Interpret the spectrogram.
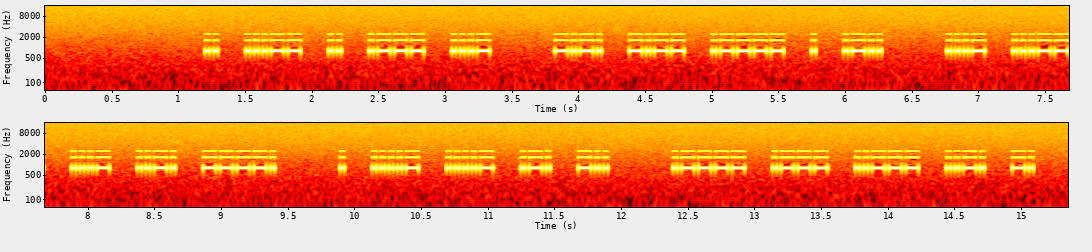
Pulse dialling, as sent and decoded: none

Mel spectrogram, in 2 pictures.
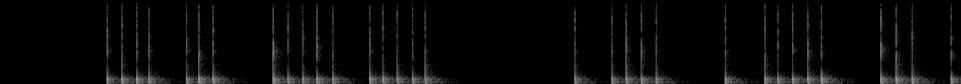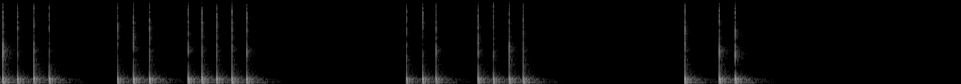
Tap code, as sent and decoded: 4-3 5-5 / 1-4 1-5 3-5 3-5 / 3-4 / 1-2
SZ DEPP O B

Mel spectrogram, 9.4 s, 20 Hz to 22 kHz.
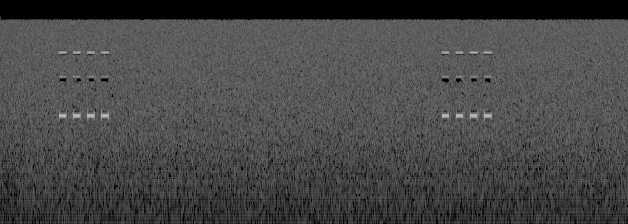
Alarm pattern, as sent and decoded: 4 beeps and a pause
temporal four

